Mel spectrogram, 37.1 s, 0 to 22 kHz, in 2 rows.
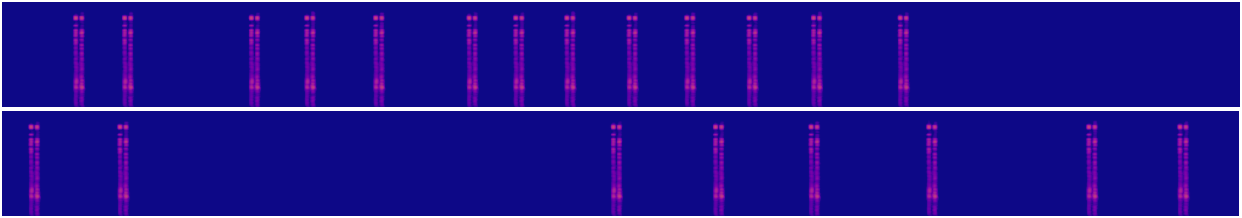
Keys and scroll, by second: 8.2 ctrl+c, 8.9 ctrl+v.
